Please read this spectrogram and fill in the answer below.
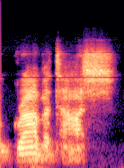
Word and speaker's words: gravitas: But I think it's pronounced though gravitas with a flat A.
